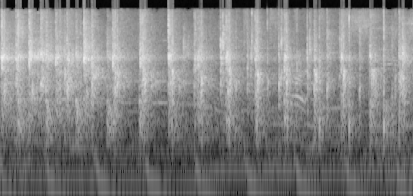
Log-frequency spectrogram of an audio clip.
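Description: A small group of people clapping, quick uneven claps packed closely together.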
